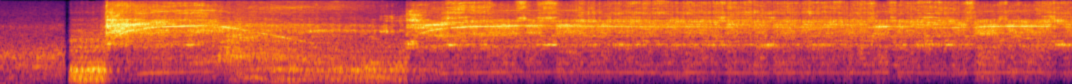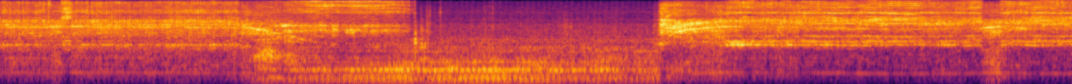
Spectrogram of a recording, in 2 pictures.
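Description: Electric angle grinder switched on and running with a steady high whine. From about seven to nine seconds in, it grinds the inside of a metal wing nut, a rougher, louder noise under load, then it runs free again.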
